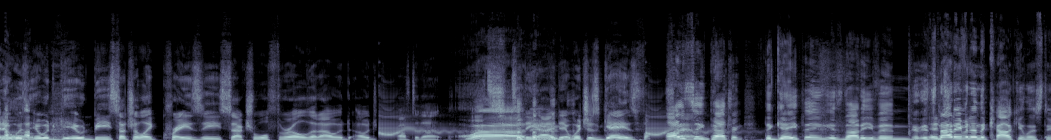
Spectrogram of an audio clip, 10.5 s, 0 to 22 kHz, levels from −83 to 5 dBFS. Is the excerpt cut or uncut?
cut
